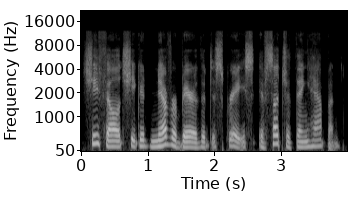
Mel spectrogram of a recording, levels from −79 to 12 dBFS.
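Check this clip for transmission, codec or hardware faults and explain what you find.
No faults found; the Opus voice compression, running at 20 kbps in hybrid mode, keeps the full band.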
